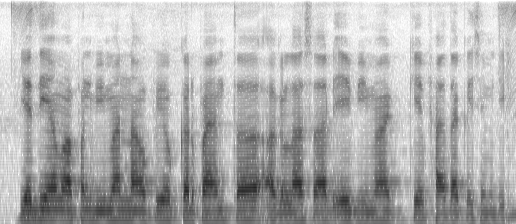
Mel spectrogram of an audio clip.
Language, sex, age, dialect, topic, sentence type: Bhojpuri, male, 18-24, Southern / Standard, banking, question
